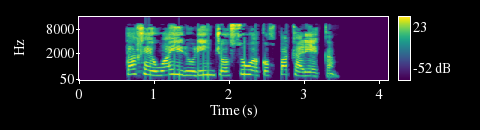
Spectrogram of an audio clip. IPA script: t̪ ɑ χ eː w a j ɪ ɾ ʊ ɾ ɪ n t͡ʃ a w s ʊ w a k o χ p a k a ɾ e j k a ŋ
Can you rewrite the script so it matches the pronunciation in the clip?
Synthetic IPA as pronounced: t̪ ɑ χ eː w a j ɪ ɾ ʊ ɾ ɪ n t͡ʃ a w s ʊ w a k o χ p a k a ɾ e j k a ŋ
